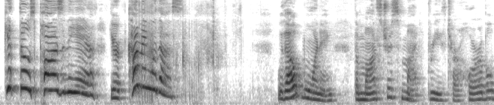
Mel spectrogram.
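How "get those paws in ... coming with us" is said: high, loud squeaky mouse officer; little mouse officer barking orders at the dog. Acted. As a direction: squeak it out like a tiny bossy officer. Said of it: "squeaked the Big Cheese".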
